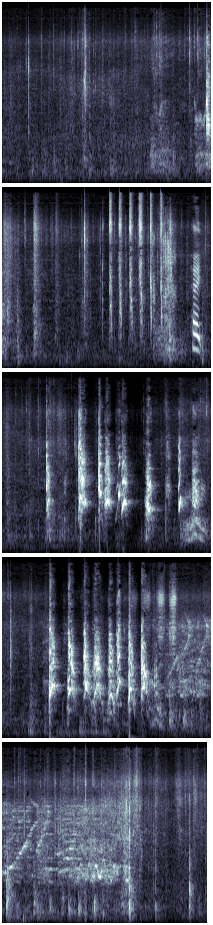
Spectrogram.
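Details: Irish Jack Russell Terrier puppies playing give short, sharp yips and squeaky barks over a person's chatter.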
